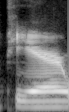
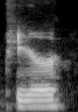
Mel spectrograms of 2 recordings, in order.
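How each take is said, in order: First: It is said like the French name. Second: It is said the local South Dakota way. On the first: This is how it may be said in the original language. "Maybe that's how it really is in the language, but no one in South Dakota says Pierre" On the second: This is how the people who live there say it. "We all say Pierre, including everybody uh, that lives there"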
